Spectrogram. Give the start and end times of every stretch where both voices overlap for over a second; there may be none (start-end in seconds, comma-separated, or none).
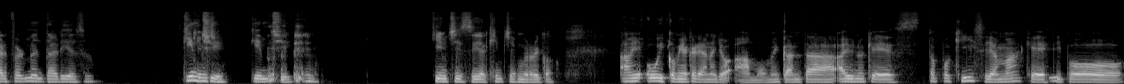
none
